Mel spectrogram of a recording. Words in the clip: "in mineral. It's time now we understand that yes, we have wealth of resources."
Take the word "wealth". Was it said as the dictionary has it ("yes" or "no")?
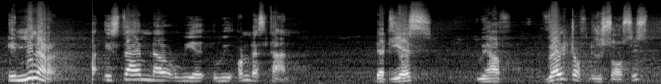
no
